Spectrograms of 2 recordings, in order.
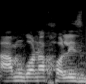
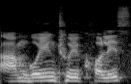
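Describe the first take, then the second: First: The words going to are reduced to one. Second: The words going to are said in full. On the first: "সেখানে আমি আম গনা college বলতে পারবো" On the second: "যেমন আমরা বলি না যে"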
